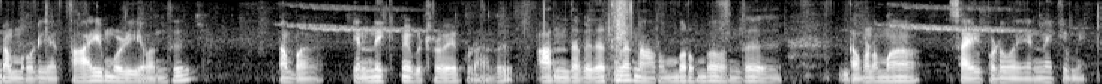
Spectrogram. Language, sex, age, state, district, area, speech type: Tamil, male, 30-45, Tamil Nadu, Tiruvannamalai, rural, spontaneous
